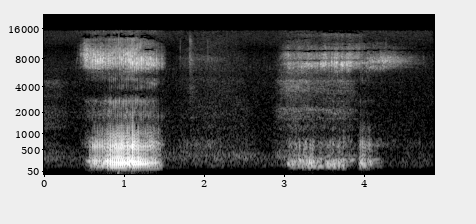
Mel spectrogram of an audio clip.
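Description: Two loud, rough, rattling breaths during sleep, the first louder than the second, in a quiet room: snoring.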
